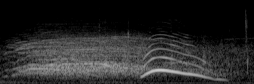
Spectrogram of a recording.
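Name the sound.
audience cheering and applauding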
